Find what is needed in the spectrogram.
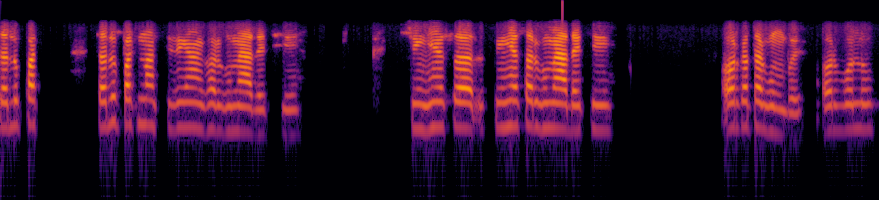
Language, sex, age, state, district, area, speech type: Maithili, female, 18-30, Bihar, Madhepura, rural, conversation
